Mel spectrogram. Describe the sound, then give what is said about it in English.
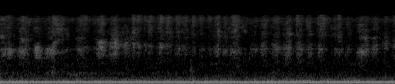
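A toothbrush scrubs steadily at a child's teeth, a continuous rhythmic bristly scratching with no pauses, over a constant low electrical hum. “if you're doing that with your mouth, I'll end up the toothbrush will hurt either your lip or your gum, and you'll be crying saying, "Don't be naughty, it hurts."”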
